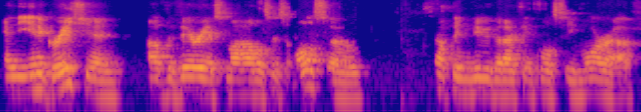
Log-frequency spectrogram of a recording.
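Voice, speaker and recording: Um homem que participa de um painel por chamada remota, com a voz ecoando, oca, como se estivesse dentro de um tubo, e expõe seus argumentos ponto a ponto. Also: male voice, mid-range voice, fairly even intonation, normal speed. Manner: lays out points one by one. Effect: hollow echo, as if from inside a tube. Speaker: panel guest. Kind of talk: casual panel discussion. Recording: roomy echoing remote line.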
